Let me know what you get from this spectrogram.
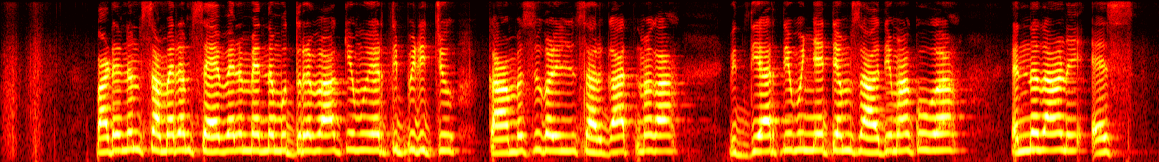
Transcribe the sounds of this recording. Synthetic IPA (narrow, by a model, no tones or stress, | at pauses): pɐʈʰɐnɐmsɐmɐɾɐmse̞ːʋɐnɐme̞nːɐmud̪rɐʋaːkjɐmujɐrt̪ipːiɽit͡ɕːu | kaːmbɐsuɣɐɭilsɐrɡaːt̪mɐɣɐ | ʋid̪jaːrt̪imuɲːeːtːɐmsaːd̪ʱjɐmaːkːuɣɐ | e̞nːɐðaːɳɨes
